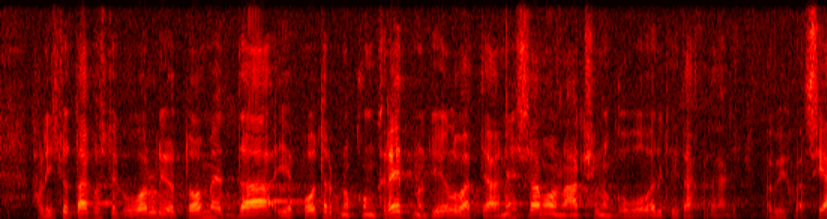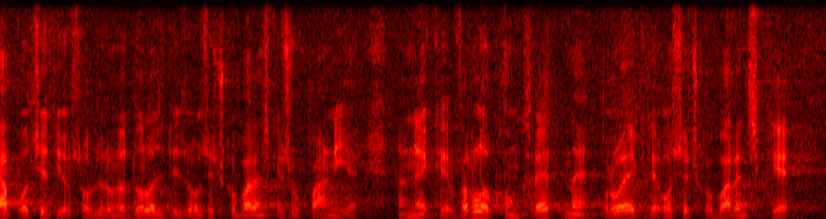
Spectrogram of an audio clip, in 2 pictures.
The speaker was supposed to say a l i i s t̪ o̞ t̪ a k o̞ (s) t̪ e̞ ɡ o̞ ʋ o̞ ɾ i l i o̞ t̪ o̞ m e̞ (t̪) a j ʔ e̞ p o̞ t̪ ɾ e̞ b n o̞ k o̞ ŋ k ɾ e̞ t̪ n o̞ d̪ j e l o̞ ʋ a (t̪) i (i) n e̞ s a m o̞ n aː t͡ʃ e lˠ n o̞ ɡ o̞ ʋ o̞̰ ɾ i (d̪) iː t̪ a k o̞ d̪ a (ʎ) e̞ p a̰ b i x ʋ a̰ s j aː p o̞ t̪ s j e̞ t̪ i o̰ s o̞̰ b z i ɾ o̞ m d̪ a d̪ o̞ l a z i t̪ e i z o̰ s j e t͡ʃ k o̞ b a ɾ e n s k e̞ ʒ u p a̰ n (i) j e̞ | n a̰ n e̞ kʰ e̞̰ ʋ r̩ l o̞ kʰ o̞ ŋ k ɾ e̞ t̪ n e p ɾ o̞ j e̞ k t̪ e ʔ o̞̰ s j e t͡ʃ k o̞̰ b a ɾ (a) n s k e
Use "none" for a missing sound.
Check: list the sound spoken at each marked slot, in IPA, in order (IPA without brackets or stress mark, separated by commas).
s, d̪, t̪, a, t̪, ʎ, i, e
